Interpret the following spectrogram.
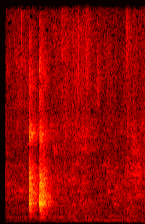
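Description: Two quick clinks of tableware on a table about half a second in, close together and the second louder.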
